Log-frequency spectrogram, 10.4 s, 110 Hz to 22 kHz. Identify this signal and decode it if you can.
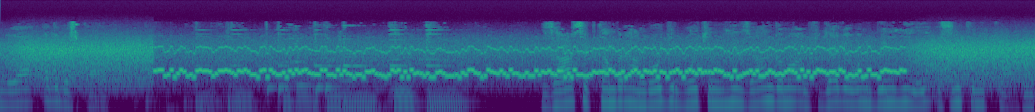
Multi-tone FSK (Olivia or MFSK type), about 250 Hz wide, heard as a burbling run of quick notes, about 31.25 baud.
